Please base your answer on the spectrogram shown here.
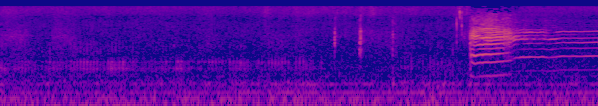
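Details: Cat purring in a low, steady rumble, then near the end a single clear meow that opens high and settles into a level, drawn-out tone.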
